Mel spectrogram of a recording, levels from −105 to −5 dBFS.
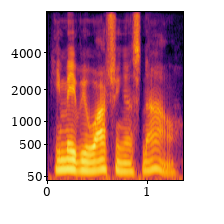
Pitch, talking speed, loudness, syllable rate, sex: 115 Hz, 265 wpm, -17 LUFS, 5.6 syllables/s, male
